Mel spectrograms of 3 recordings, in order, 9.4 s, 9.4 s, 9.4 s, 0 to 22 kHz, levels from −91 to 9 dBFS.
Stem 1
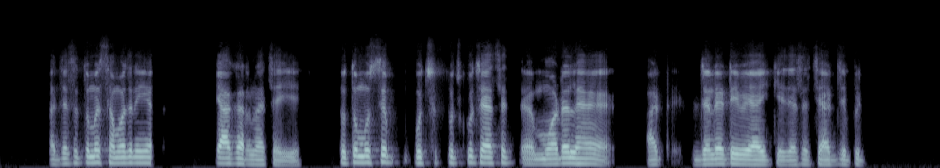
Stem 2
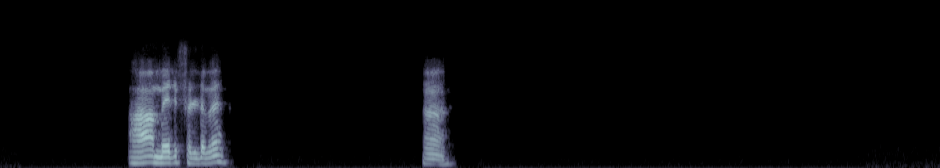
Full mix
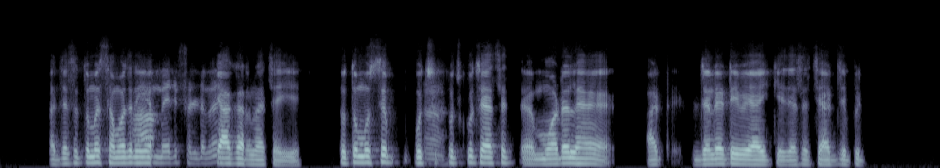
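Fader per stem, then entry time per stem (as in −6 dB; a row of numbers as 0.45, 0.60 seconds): −2.0, −10.0 decibels; 0.00, 0.00 seconds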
